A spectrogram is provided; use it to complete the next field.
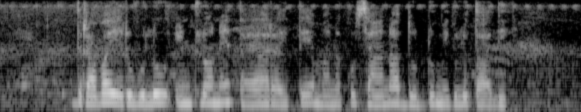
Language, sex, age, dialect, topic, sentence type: Telugu, female, 18-24, Southern, agriculture, statement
